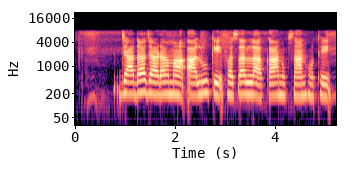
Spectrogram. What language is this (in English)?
Chhattisgarhi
